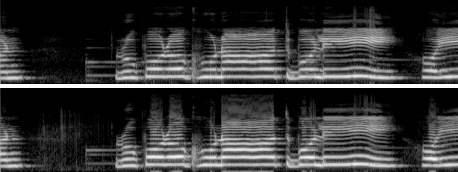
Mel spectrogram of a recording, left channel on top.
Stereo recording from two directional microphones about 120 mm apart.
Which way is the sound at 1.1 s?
20° left (ahead or behind).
